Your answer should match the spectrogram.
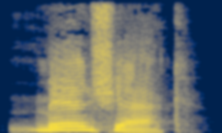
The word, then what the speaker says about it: Manchaca: I mean, it's so close, but like you talk about things like there's a town south of Austin called Manchac, but it's spelled Manchaca, Manchaca. But people say Manchac.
